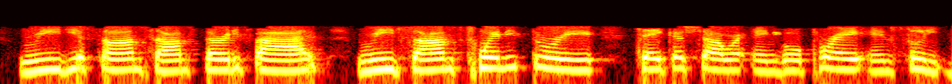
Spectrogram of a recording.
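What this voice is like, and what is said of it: Voice sounds terrible. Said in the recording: “That's why my voice is just terrible, because I was dealing with this all day yesterday.”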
